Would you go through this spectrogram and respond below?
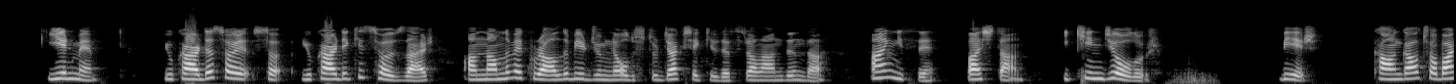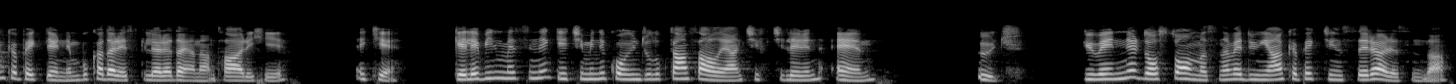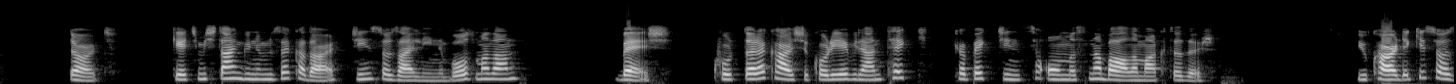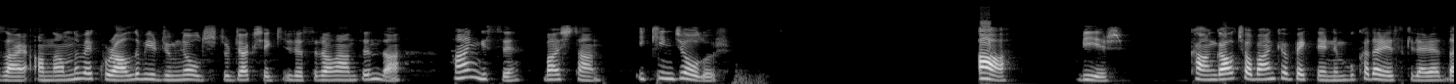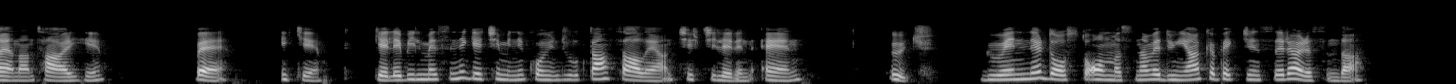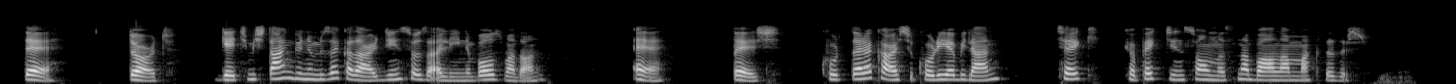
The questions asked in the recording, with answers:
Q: Yukarıdaki sözler anlamlı ve kurallı bir cümle oluşturacak şekilde sıralandığında hangisi baştan ikinci olur?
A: Cevap D. 4. Geçmişten günümüze kadar cins özelliğini bozmadan.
